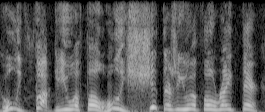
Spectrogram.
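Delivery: high, loud excited yell; excited shouting. Retold or imitated. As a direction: freak out at the sight. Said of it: "and the whole time he's like".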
